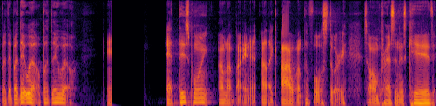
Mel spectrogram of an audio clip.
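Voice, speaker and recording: Deep, gravelly-voiced man telling a story. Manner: slangy, swearing, conversational. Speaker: podcast host telling a personal story. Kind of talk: casual first-person storytelling.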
